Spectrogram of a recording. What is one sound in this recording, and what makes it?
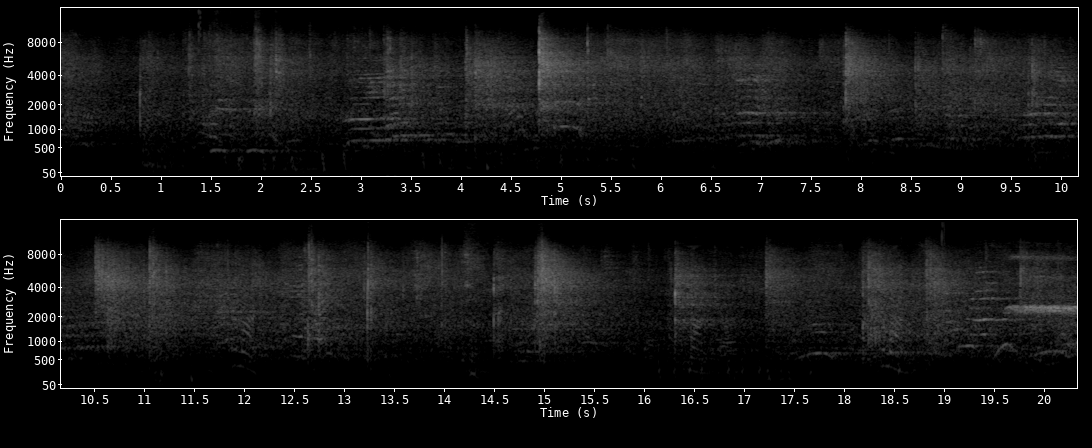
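A crowd murmurs and cheers in an echoing rink.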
